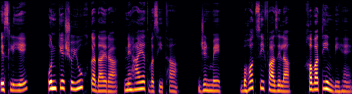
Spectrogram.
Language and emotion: Urdu, neutral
